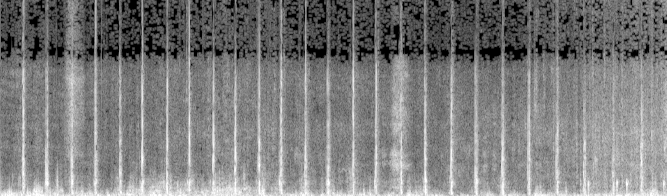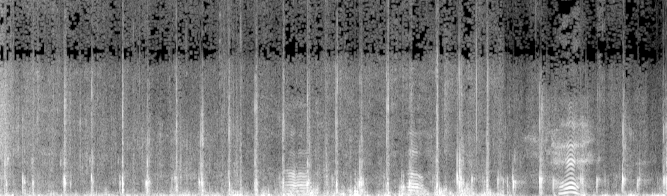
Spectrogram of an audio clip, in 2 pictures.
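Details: Friesian horse hooves in a fast, steady clip-clop: sharp percussive clicks several per second, sustained throughout with little pause. Brief human voices surface near the middle and again toward the end.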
